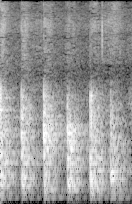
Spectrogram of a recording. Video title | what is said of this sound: How To Fill Small Internal Cracks -Using Bartoline Plaster Skim & Repair | Usually if the plaster is about to fall off, you can hear it by tapping the wall, but that does sound okay.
